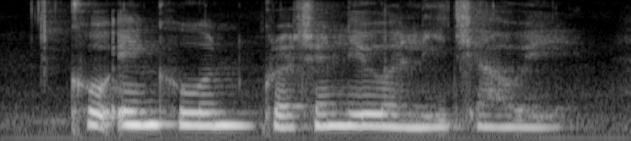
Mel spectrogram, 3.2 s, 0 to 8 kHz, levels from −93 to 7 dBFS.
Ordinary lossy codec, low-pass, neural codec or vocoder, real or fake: none; none; none; real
